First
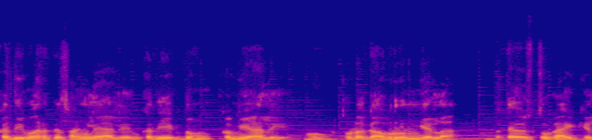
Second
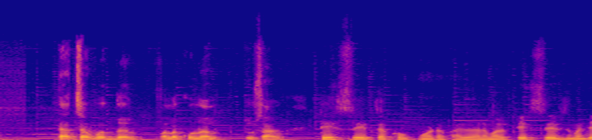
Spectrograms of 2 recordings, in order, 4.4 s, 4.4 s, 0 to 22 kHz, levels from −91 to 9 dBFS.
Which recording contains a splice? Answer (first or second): second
